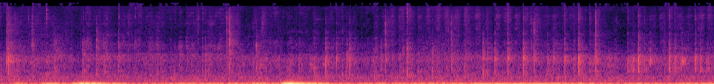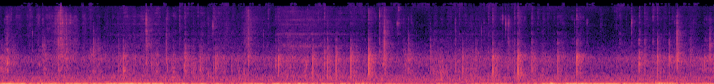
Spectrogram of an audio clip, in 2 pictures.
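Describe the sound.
Typing on a computer keyboard: many quick, irregular clicks that keep going for the whole stretch, at a moderate level with a few louder bursts and no voices.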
